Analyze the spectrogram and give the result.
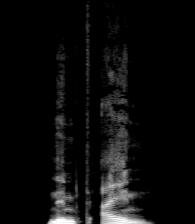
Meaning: third-person singular present of einnehmen
- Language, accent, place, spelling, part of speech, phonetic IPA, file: German, Germany, Berlin, nimmt ein, verb, [ˌnɪmt ˈaɪ̯n], De-nimmt ein.ogg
